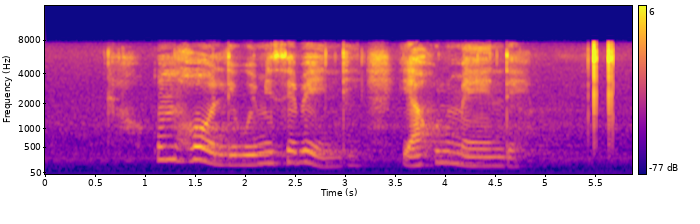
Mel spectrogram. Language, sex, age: Swati, female, 19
